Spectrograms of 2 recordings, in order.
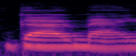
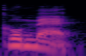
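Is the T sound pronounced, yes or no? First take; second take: no; yes. First: The T sound is not pronounced. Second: The T sound is pronounced. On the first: The speaker calls it right. "It's go may" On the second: The speaker calls it wrong. "Not gourmet"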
